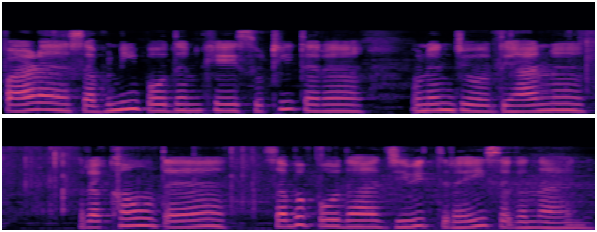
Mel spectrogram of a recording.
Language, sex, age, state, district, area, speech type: Sindhi, female, 30-45, Gujarat, Junagadh, rural, spontaneous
